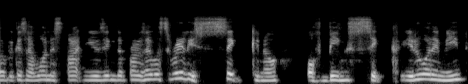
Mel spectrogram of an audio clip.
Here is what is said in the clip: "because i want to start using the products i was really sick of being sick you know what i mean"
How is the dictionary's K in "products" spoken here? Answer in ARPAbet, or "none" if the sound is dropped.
none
